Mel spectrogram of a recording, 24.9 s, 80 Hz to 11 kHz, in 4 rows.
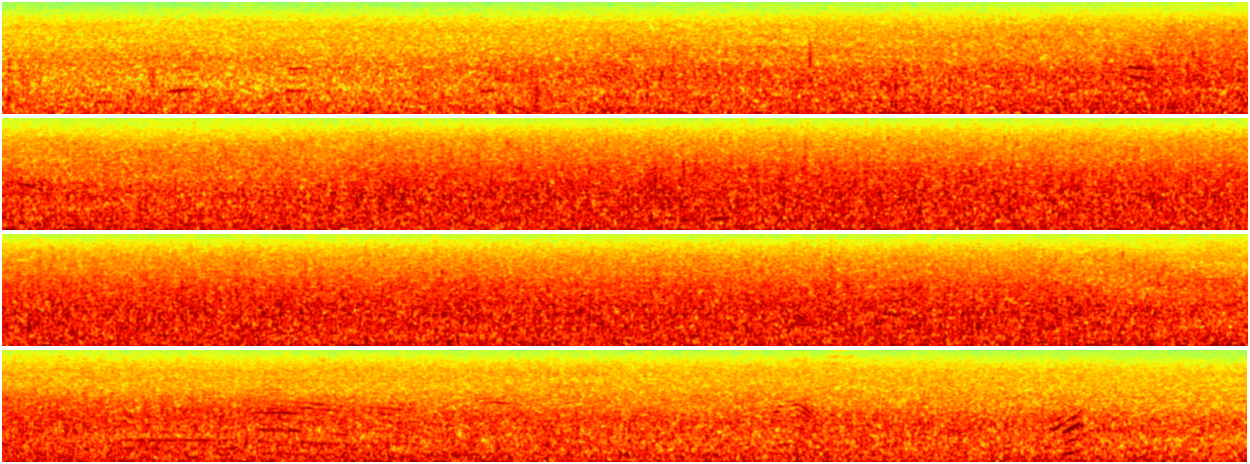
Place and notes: studenice, slovenia - confluence, three springs
Poljčane, Slovenia, 1 May 2013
